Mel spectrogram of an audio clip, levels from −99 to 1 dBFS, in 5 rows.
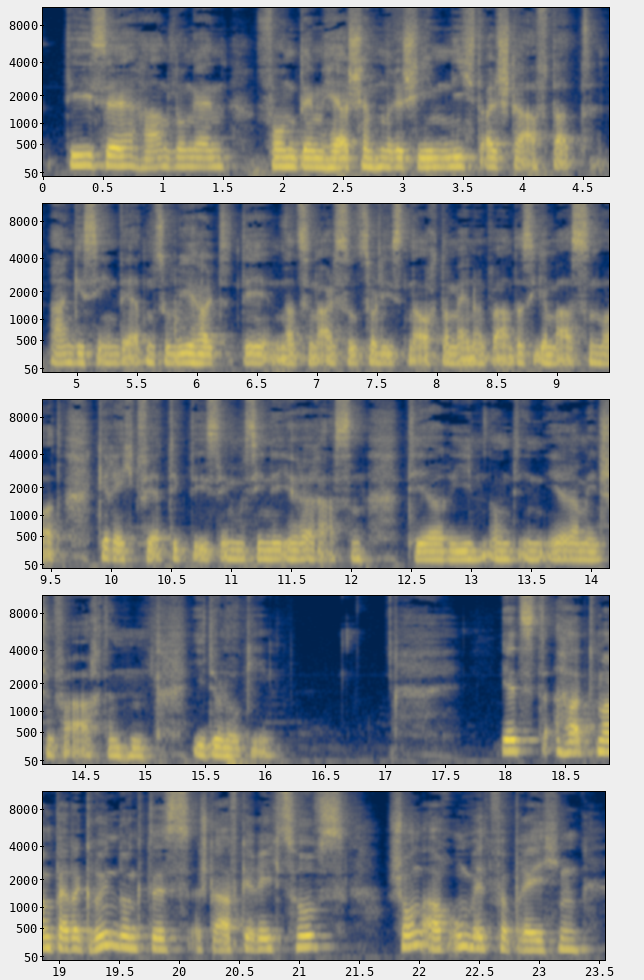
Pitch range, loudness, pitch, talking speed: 120-155 Hz, -19 LUFS, 130 Hz, 115 wpm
